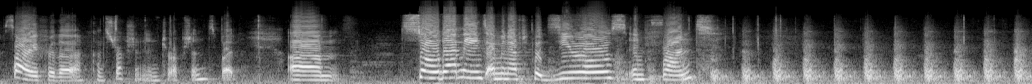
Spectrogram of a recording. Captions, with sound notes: Sorry for the construction interruptions, but. So that means I'm gonna have to put zeroes in front (banging)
